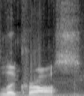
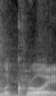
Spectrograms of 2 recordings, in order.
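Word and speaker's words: LaCroix: lacroy oh my God it's pronounced lacrosse it's actually pronounced lacroy as much as I hate to admit it it's actually pronounced lro it should be laqua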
